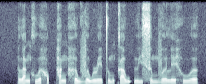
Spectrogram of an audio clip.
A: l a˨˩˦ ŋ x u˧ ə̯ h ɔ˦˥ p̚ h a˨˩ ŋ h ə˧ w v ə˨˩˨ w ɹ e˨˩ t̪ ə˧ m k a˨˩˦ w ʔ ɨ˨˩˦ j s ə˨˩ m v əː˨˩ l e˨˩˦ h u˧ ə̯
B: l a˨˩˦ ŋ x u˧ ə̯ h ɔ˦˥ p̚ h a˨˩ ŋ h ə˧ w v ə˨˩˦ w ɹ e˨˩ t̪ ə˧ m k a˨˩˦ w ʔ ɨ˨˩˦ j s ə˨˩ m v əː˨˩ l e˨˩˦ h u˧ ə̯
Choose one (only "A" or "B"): A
